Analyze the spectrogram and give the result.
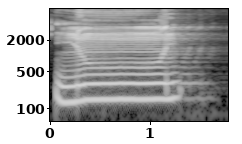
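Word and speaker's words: ن: The first letter we have in this lesson is noon.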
